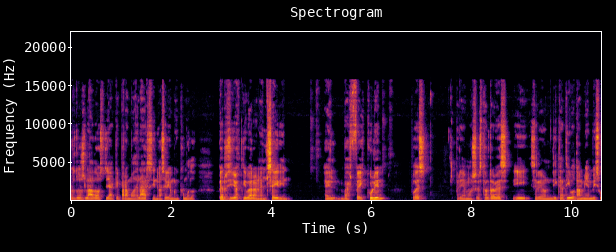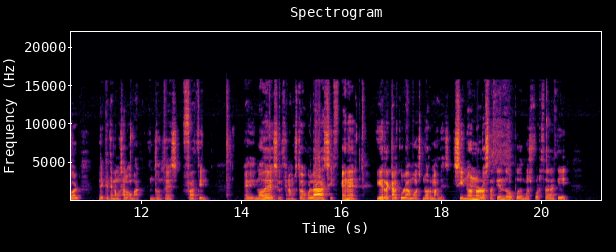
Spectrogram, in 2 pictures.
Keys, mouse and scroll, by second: 2.8 click, 4.7 click, 7.1 middle click, 13.6 Tab, 14.5 a, 16.1 shift+n, 20.0 click.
